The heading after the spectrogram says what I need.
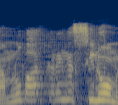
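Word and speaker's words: coelom: नहीं कर रहे हैं, हम लोग बात करेंगे सिलोम की। किसकी बात करेंगे? सिलोम की बात करेंगे, ध्यान दीजिएगा। हाँ COE, सिलोम। देखिएगा स्पेलिंग भी कैसे है इसका।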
